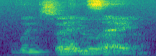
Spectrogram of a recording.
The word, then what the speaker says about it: Lince: Lince. There's no accent on it. It's spelled like Lance with an I.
